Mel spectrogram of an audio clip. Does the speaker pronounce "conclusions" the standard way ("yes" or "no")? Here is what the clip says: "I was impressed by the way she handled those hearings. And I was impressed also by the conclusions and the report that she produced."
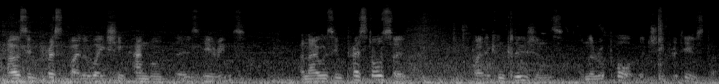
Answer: yes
